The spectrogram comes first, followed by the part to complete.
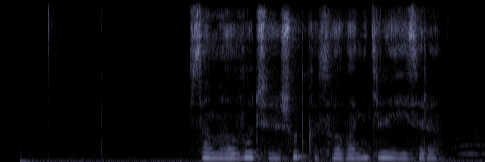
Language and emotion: Russian, neutral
